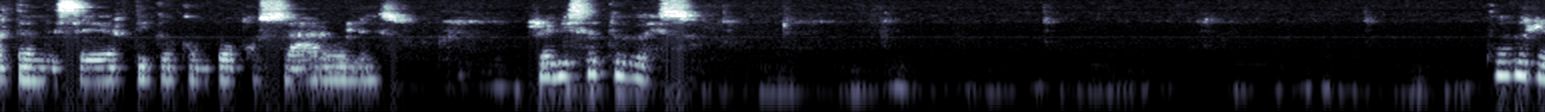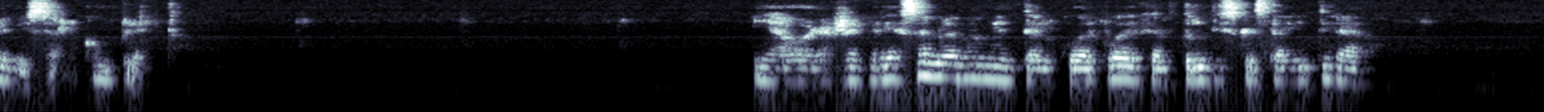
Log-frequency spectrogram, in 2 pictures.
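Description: A middle-aged woman speaks calmly and gently, close by.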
